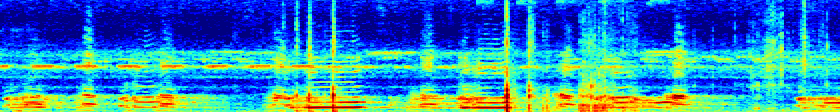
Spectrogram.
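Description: Several geese honk in repeated bursts, loud and fairly close, with a few overlapping calls and a steady outdoor background between them.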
